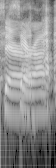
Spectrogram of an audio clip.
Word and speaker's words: Cera: Where two best friends are on their last weeks of high school, played by Jonah Hill and Michael Cera. Am I saying that right? – Sarah.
